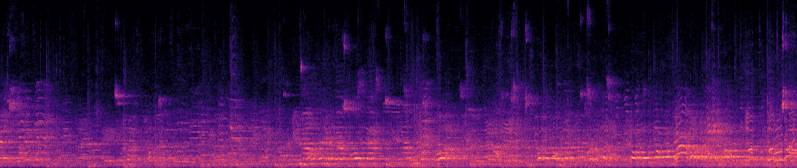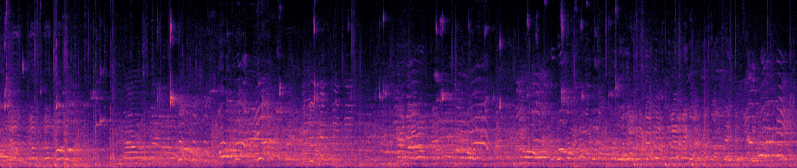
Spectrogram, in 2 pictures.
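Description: Basketball bouncing on a gymnasium's wooden floor during play, under many overlapping spectators' voices shouting. The voices get louder about six seconds in.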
